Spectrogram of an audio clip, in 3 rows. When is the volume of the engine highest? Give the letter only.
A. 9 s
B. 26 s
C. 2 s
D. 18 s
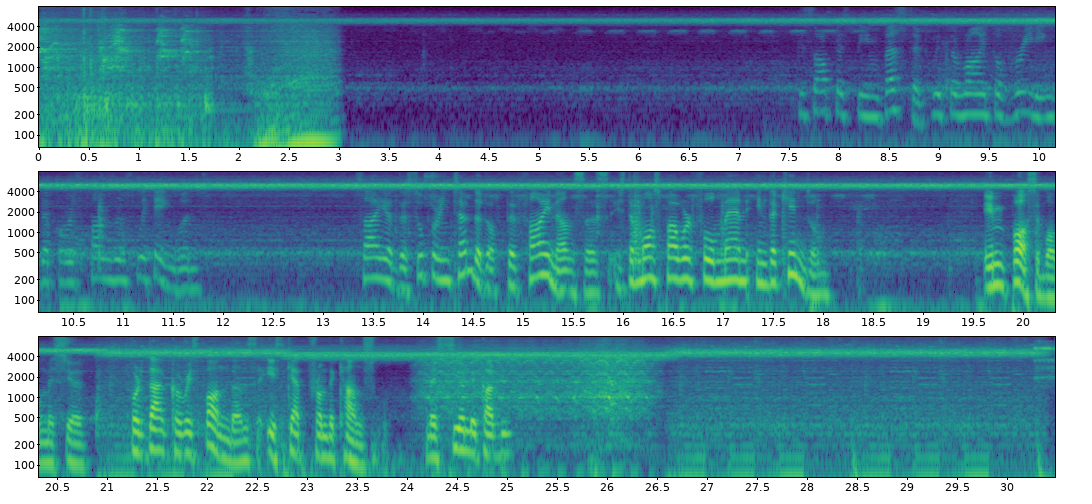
B.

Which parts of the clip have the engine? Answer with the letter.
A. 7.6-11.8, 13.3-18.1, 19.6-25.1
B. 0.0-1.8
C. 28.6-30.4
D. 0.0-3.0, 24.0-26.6
D.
